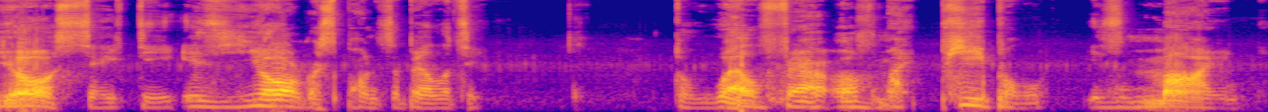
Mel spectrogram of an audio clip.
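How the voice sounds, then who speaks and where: A man's put-on character voice, growling and fairly high-pitched, at a fairly slow pace with big swings in loudness. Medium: read story. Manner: commanding, menacing.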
